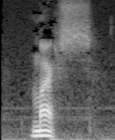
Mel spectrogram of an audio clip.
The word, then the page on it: mars: Dutch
